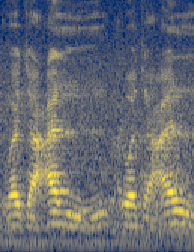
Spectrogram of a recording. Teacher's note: lam hujung lidah pergi ke langit tapi hujung lidah kiri atau kanan sedikit jangan hujung lidah betul-betul eh kiri atau kanan sedikit wajaal wajaal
